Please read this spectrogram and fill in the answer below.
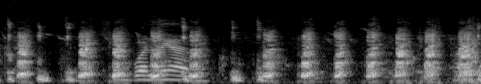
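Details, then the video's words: Weaning piglets from a new sow produce a series of rough, noisy grunts, roughly three a second and uneven in spacing, with a person's voice breaking in briefly partway through. "Pagwawalay ko sa mga biik ng bagong inahing baboy"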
